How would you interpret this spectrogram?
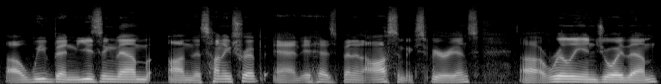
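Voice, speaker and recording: Brief: male product reviewer, casual and unscripted, thinking aloud with halting phrasing, dry recording free of room echo. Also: on the low side, fairly even intonation, clean tone. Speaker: gear reviewer.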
